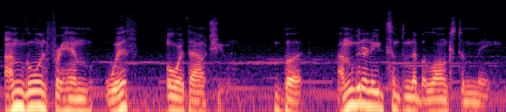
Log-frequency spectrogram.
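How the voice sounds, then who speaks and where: An actor playing a tough, weary, loyal zombie apocalypse survivor in an intimate ASMR roleplay, speaking conversationally. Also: male voice, lowish voice, expressive, brisk, highs cut off, faint music behind, lightly acted. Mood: urgent.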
